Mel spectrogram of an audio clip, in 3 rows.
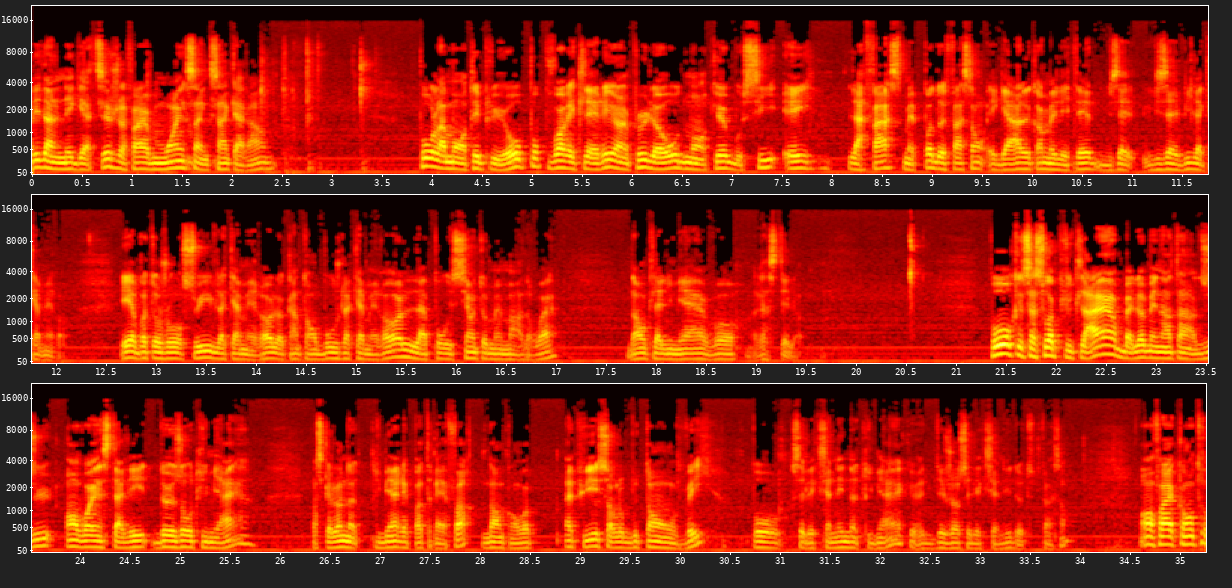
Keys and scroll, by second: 1.0-3.1 typing, 3.1 Return, 29.8 v, 35.1 ctrl+d.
